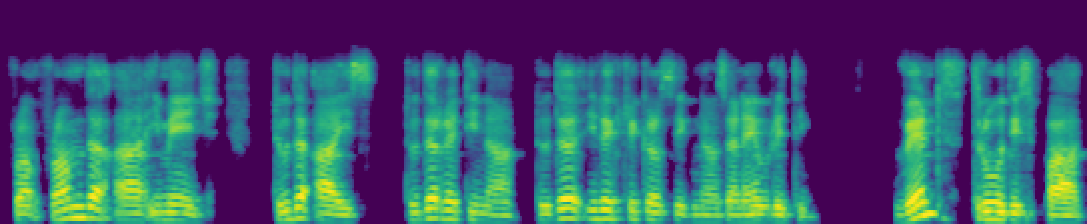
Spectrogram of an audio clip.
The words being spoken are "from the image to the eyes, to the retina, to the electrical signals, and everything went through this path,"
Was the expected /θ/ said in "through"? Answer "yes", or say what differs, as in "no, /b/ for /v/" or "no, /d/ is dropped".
no, /t/ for /θ/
